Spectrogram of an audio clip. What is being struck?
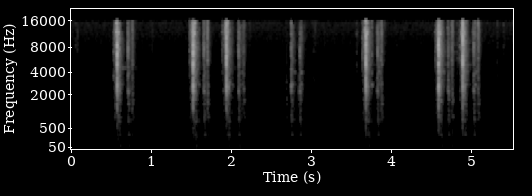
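Metal manual typewriter.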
